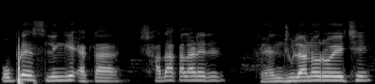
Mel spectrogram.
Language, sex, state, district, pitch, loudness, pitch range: Bengali, male, West Bengal, Alipurduar, 185 Hz, -23 LUFS, 160-190 Hz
